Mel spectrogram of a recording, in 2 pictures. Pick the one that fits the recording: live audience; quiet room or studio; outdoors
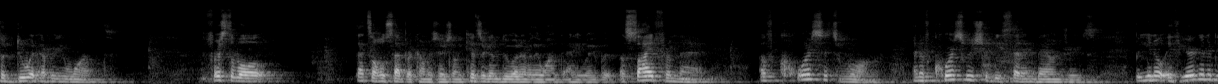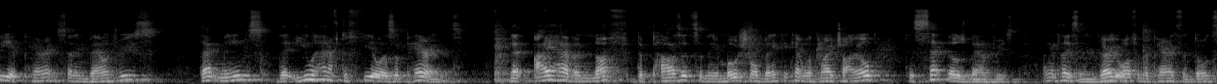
live audience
